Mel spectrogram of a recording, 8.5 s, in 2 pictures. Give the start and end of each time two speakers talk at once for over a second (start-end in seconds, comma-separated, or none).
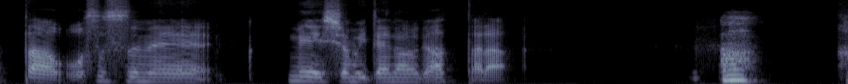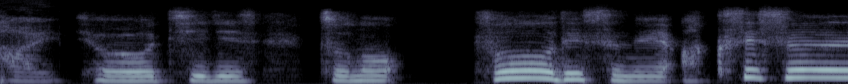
none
